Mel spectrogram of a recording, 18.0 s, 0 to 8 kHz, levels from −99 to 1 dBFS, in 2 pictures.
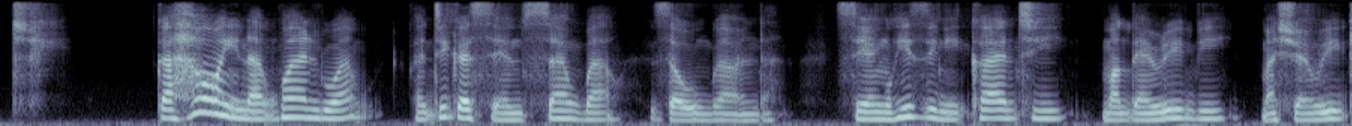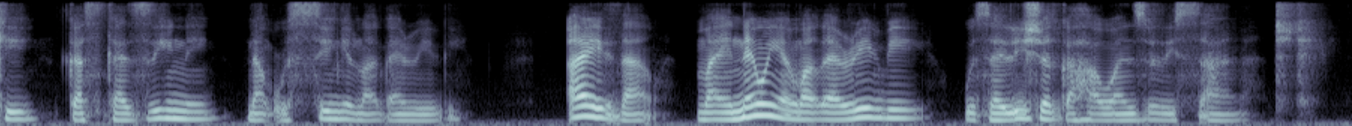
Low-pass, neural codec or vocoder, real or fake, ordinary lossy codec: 7.2 kHz; autoencoder, 22.05 kHz, a latent of 192 numbers a frame, VITS, trained on many speakers; fake; none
